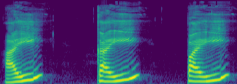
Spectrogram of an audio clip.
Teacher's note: ஐகார எழுத்து தனித்து வரும் இடங்களில் தனக்குரிய 2 மாத்திரை அளவில் முழுமையாக ஒலிக்கும்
